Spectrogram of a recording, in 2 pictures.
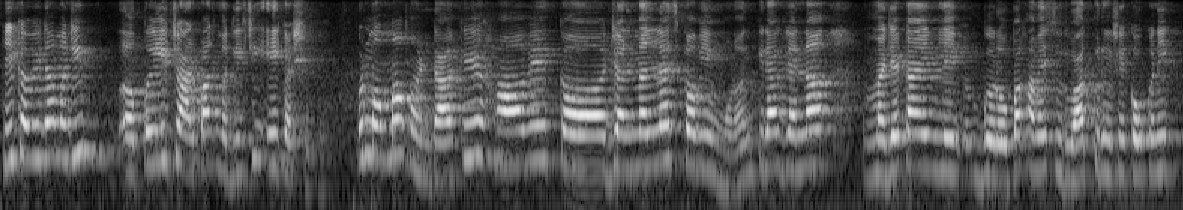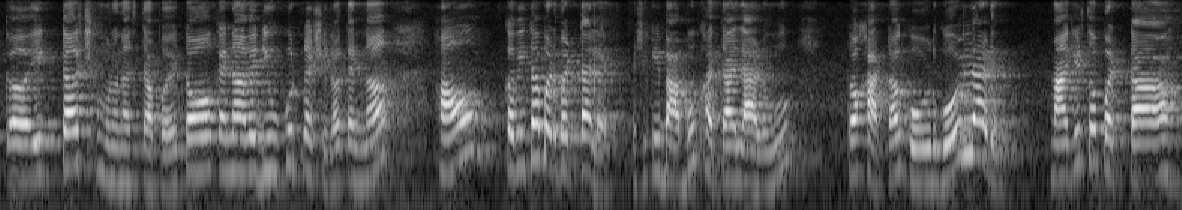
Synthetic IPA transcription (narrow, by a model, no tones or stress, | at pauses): ɦikəʋit̪̬aməd͡ʑipəjlit͡ɕaɾpakməd̪ʱlit͡ɕiːekəɕi | pəɳməmːam̤əɳt̪akiɦãʋekd͡ʑənmənlet͡skəʋim̤əɽ̃uːnkit̪akd͡ʑɛnːa | məd͡ʑekãĩlebəɽopəkɦaʋẽsuɾuʋat̪̚kəɾũnɕẽkowkɳikek̚ʈəɾt͡ɕm̤əɽ̃ũːnəst̪apəjt̪ɔk̪ɛ̃nːaɦəʋẽɖiwkuʈnəɕelɔt̪ɛnːa | hãwkəʋit̪abəɽbəɽʈaleəɕekibabukʰat̪alaɽu | t̪ɔkʰat̪aɡoɽɡoɽlaɽuː | maɡiːɾt̪ɔpəɽt̪a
